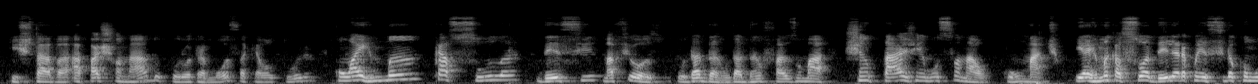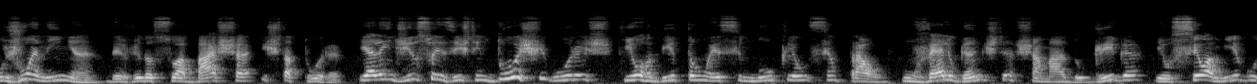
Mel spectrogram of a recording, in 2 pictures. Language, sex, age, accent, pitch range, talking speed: Portuguese, male, 40-59, Brazilian, 130-190 Hz, 140 wpm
